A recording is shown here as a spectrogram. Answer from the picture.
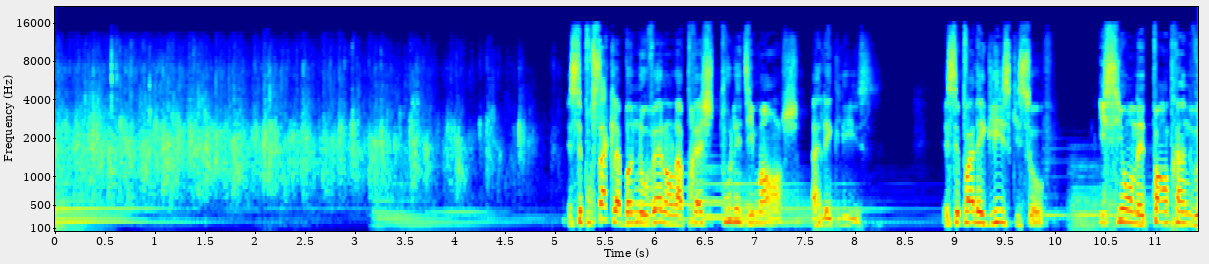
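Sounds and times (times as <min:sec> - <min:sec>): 
audience applause: 0:00.0 - 0:05.1
speech: 0:05.1 - 0:08.3, 0:08.9 - 0:11.4.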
